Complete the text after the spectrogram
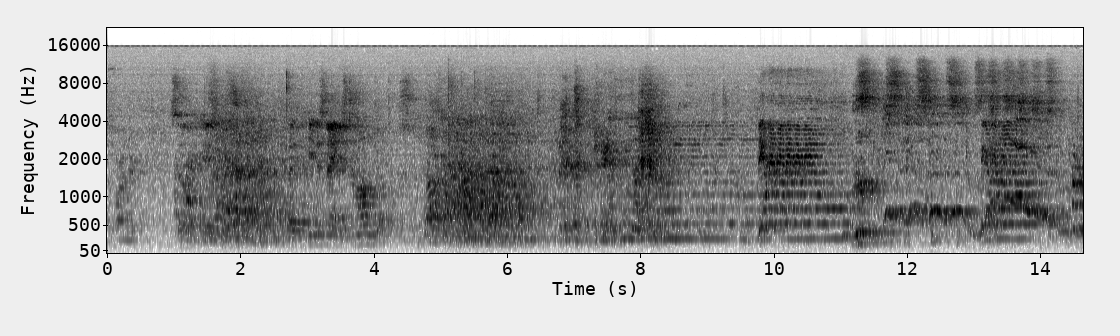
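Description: A group of girls sing together on a stage, heard from far back in a large echoing hall.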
